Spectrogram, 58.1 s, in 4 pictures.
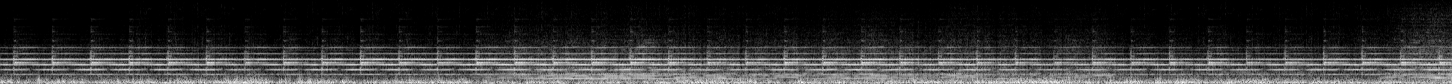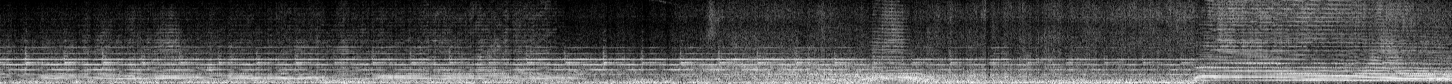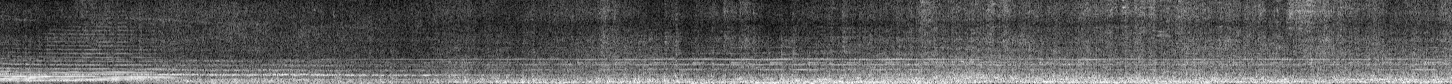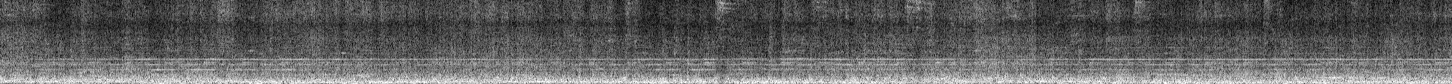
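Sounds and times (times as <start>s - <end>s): train rumbling and clattering past: 0.0s - 58.0s
train horn blasts: 5.4s - 7.2s, 13.8s - 20.4s, 21.6s - 24.0s, 26.4s - 33.8s.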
